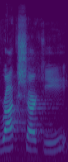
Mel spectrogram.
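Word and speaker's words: Raqs Sharqi: of the day will be two words it's rock Sharky and that is the Egyptian uh term for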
